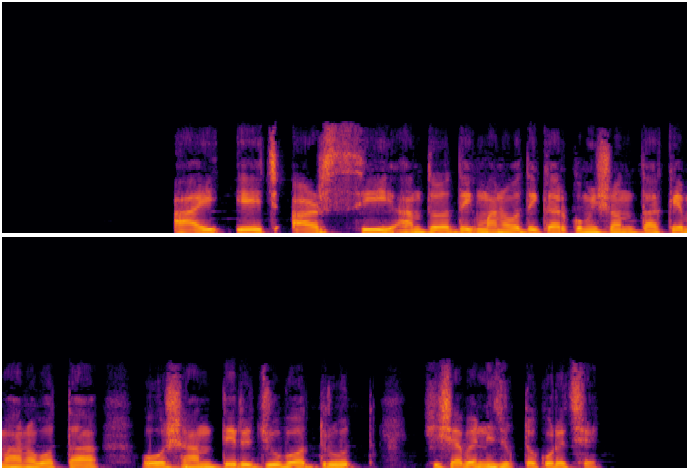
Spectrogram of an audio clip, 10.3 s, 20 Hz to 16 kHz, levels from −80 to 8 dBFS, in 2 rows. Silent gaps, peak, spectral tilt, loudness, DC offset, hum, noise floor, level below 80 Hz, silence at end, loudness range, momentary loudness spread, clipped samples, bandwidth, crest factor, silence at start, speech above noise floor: none; -2 dBFS; -7 dB/octave; -13 LUFS; under 0.1%; none; -80 dBFS; -50 dBFS; 0.7 s; 1 LU; 5 LU; under 0.1%; 7.8 kHz; 12 dB; 1.3 s; 67 dB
